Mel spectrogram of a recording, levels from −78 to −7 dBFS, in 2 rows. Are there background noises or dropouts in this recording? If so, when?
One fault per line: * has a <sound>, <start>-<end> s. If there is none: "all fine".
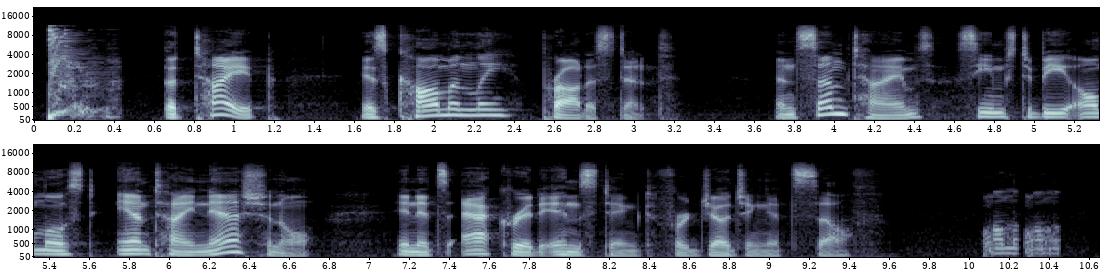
* has a thud, 0.1-0.5 s
* has a laugh, 10.1-10.5 s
